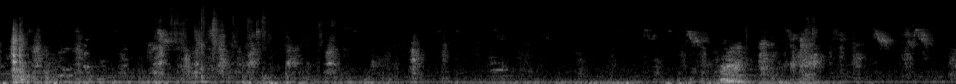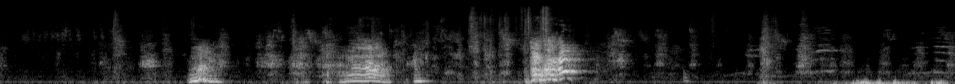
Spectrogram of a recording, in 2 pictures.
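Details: Standard Poodles Brizz and Copper wrestle while playing with toys. After a quieter stretch of scuffling, a run of loud, throaty growls and snarling barks builds, then fades to low grumbles.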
